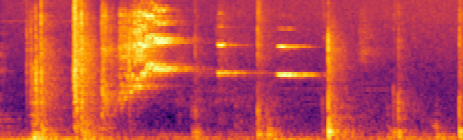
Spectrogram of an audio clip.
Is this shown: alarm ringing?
no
